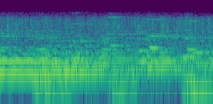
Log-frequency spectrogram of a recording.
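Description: rain falling

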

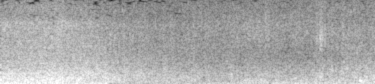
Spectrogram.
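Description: ocean waves

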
